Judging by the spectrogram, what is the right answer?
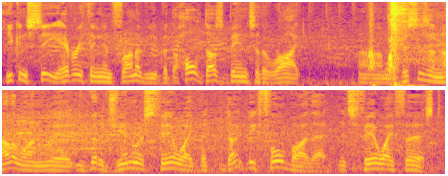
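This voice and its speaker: A man's voice: medium pitch, expressive, brisk, music in the background, lightly acted, rough recording. A man playing an easygoing golf analyst, giving conversational, explanatory commentary on the course. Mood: relaxed, advisory.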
